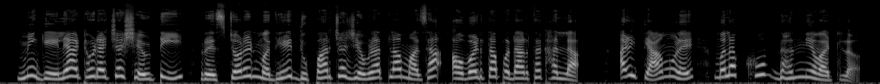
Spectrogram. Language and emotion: Marathi, happy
